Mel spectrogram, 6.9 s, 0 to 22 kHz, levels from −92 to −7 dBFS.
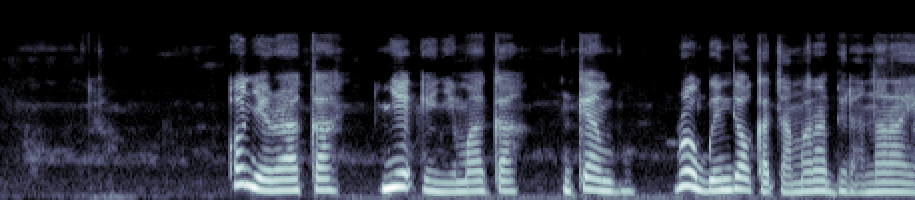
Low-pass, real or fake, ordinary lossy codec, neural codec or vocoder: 10.8 kHz; fake; none; autoencoder, 48 kHz, 128 numbers a frame, DAC-VAE, trained on Japanese speech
